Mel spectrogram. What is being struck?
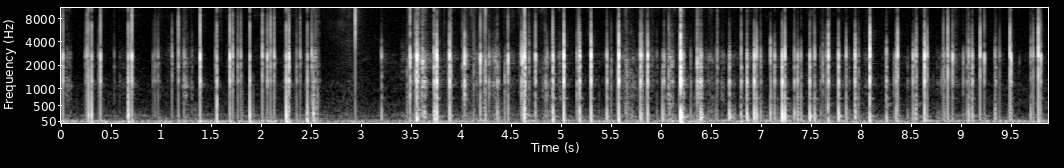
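Handheld audio recorder, plastic body with metal mic capsules.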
